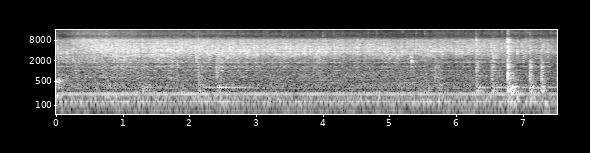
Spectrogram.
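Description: Chicken liver and gizzard sizzling as they fry in oil in a metal wok, a steady hiss. Metal tongs click against the pan a few times near the end as the pieces are turned.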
